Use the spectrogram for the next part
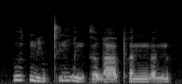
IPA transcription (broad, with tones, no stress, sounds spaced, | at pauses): uː˥ t̚ m iː˨ w t̪ʰ ɪ˥ ŋ w ɪ˨˩ ŋ k ɐ˨ w aː˨ pʰ ɐ˧ n ŋ ɐ˨˥ n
